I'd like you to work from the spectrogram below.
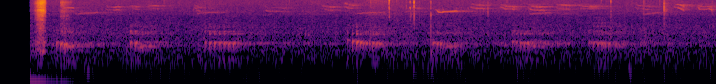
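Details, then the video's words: Fallow deer during the rut, groaning: a series of short, hoarse, mid-pitched grunts repeated roughly every second, rising and falling in loudness, with thin high bird chirps and twitters scattered over a quiet outdoor background. "Dančí říje I."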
